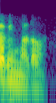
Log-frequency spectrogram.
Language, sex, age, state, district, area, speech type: Tamil, male, 45-60, Tamil Nadu, Tenkasi, urban, conversation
